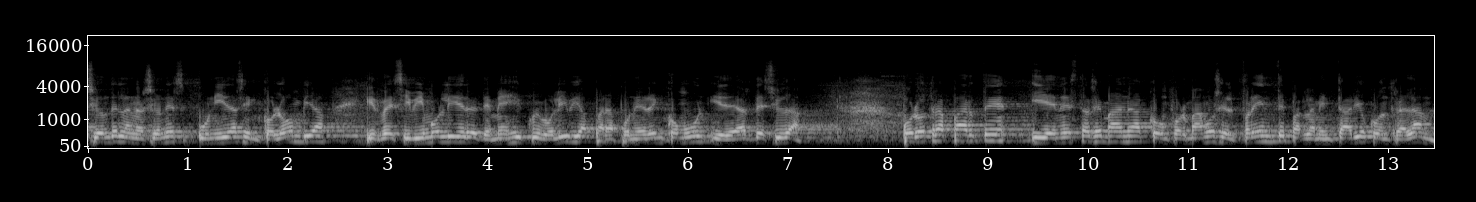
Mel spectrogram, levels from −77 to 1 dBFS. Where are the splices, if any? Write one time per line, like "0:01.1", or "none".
none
